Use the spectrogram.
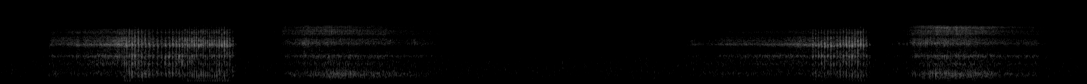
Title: Bruh snores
